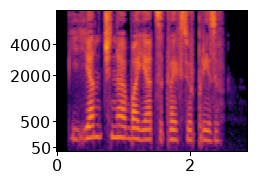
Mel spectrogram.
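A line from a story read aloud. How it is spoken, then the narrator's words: Muttered. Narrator (Russian): пробормотала я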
